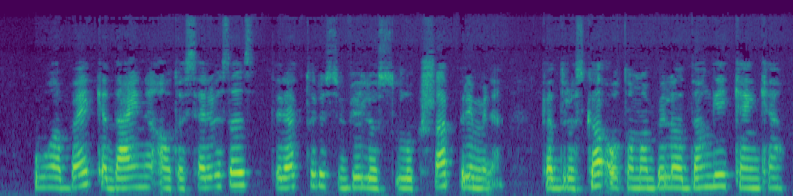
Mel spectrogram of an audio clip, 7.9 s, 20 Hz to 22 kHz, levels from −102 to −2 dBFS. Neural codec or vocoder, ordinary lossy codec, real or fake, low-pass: none; MP3, 64 kbps; real; 19.8 kHz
